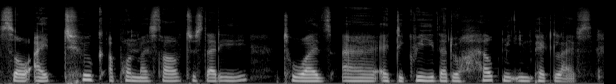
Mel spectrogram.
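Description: A woman with a South African accent, fairly low-pitched, with a dark, mellow tone, fairly even intonation and a moderate pace, on a very clean recording over a silent background. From South Africa, Limpopo. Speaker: teacher. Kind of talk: interview. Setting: studio. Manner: soft-spoken; quiet.

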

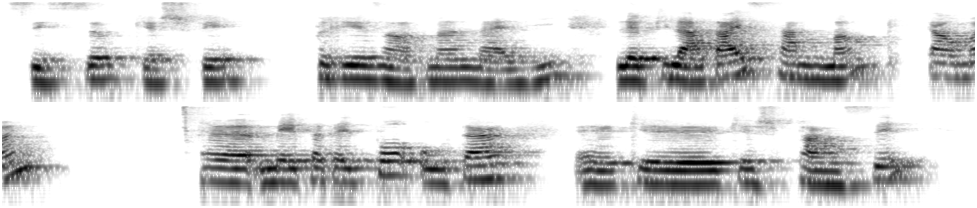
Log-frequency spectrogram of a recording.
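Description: Her pitch very deep and low, a woman speaks at a very slow pace with ordinary pitch variation, and the room echo is audible. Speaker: podcast host, former teacher. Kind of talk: casual monologue. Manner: chatty, hesitant with fillers.

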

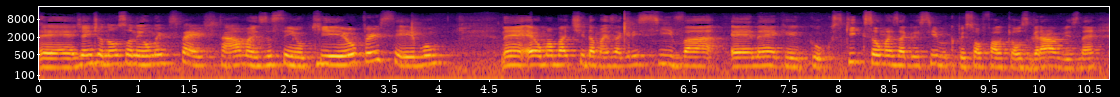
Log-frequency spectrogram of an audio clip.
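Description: Against noticeable background noise and audible room echo, a woman speaks at a moderate pace in a fairly high voice with fairly even intonation. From São Paulo, São Miguel Paulista (east zone periphery). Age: young. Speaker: funk singer. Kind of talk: podcast interview.

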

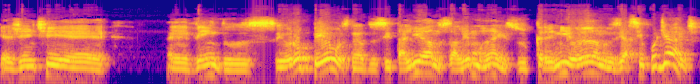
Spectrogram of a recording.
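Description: Lively intonation marks this man's delivery. He talks at a very slow pace. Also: medium pitch for a man. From southern Brazil, Curitiba. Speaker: blood donation campaigner. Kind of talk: casual interview.

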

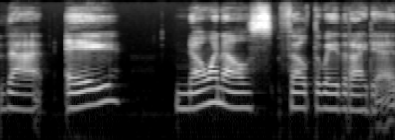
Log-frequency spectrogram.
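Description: On a very clean recording over a silent background, a woman speaks at a very deep, low pitch. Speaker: recovery podcast host and coach. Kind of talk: solo podcast monologue, with advice and a direct, angry-sounding rant at 6:42.

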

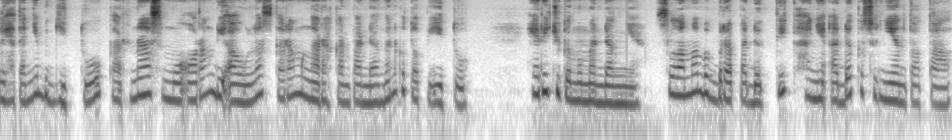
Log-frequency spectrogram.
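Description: On a very clean recording with a silent background and a dry, close sound with no echo, a woman speaks fairly quickly in a fairly high, dark, mellow and somewhat breathy voice with ordinary pitch variation. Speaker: audiobook narrator. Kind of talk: dramatic audiobook narration of a fantasy story, with suspenseful, storytelling delivery.

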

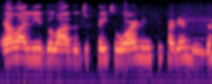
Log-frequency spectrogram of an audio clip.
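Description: A woman with a fairly high pitch speaks in a dry, close sound with no echo. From Brazil, São Paulo area. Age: 30s. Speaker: music journalist and radio presenter. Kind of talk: casual chat. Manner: animated.

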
